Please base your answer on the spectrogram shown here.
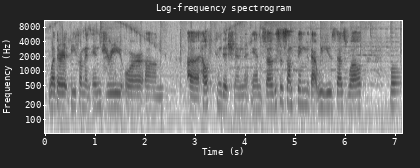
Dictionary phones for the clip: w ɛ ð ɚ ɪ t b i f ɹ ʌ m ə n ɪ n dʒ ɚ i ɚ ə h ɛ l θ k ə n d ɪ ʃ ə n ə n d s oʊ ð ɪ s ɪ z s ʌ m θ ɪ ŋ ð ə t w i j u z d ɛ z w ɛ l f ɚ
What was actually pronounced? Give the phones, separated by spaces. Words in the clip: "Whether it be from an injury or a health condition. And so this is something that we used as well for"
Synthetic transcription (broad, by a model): w ɛ ð ɚ ɪ t b i f ɹ ʌ m ə n ɪ n dʒ ɚ i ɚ ə h ɛ l θ k ə n d ɪ ʃ ə n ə n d s oʊ ð ɪ s ɪ z s ʌ m θ ɪ ŋ ð ə t w i j u z d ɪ z w ɛ l f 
